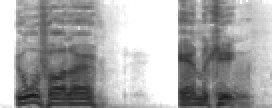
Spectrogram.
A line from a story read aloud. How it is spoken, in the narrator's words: he rumbled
